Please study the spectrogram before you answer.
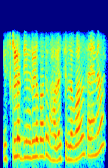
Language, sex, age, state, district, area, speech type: Bengali, female, 18-30, West Bengal, Uttar Dinajpur, urban, conversation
